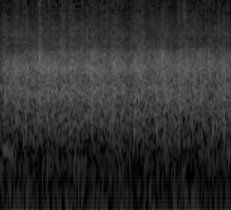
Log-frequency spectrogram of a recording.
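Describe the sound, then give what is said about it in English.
Applause at a church welcoming the Loma Linda Academy Wind Symphony, a steady, even wash of clapping from the audience, fairly soft and unbroken throughout. “I want to welcome Loma Linda Academy Wind Symphony. Let's give them a hand, everyone.”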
